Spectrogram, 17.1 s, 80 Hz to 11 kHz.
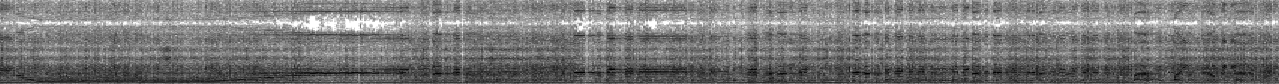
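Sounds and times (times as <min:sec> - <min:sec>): low radio whistle: 0:00.0 - 0:06.6
faint radio music: 0:00.0 - 0:17.0
radio static hiss: 0:00.0 - 0:17.0.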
